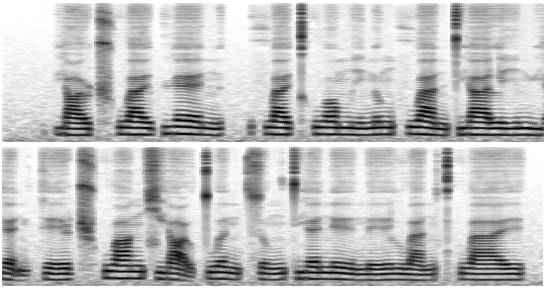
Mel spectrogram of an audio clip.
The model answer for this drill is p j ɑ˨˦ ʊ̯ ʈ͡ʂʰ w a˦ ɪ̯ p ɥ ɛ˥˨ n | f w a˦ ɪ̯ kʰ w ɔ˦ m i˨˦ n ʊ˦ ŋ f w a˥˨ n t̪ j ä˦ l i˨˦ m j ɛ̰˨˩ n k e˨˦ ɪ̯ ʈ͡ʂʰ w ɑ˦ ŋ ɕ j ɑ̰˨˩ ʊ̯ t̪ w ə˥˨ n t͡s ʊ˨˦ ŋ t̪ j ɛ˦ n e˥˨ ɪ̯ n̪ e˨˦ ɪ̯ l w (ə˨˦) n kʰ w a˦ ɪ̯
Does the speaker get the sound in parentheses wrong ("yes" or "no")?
yes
